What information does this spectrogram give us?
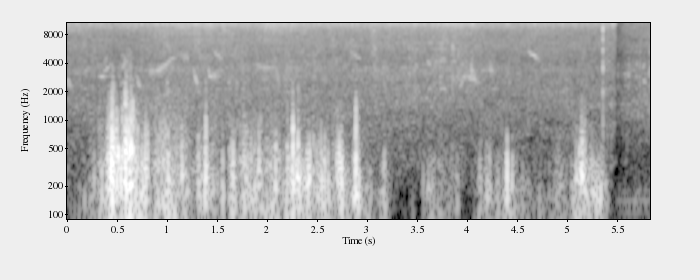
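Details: A Great Egret at Westbroek, Netherlands, on 29 April 2019 gives a run of low, harsh, guttural croaks for about three seconds, then a few scattered rasping notes with quiet pauses between.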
